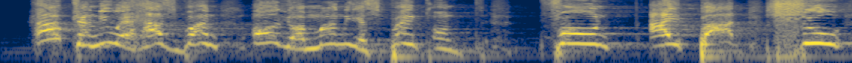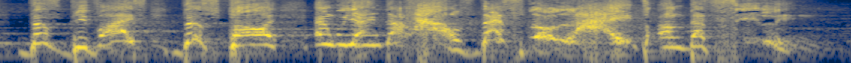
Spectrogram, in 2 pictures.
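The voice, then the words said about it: Shouting. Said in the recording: “I'm sorry for shouting.”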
